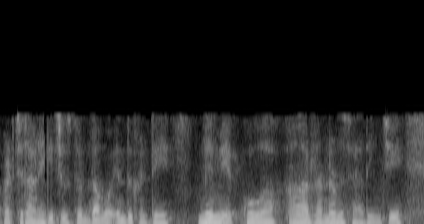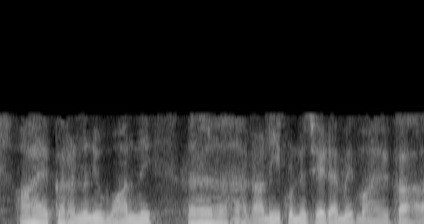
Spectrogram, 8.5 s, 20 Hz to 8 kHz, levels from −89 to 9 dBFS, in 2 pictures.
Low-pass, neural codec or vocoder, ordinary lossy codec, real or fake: 7.2 kHz; codec, 16 kHz in and 24 kHz out, 0.8 kbps, FocalCodec, streaming, 65536 codes; AAC, 16 kbps; fake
